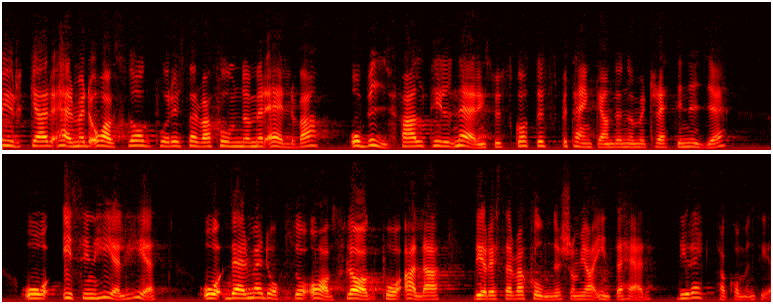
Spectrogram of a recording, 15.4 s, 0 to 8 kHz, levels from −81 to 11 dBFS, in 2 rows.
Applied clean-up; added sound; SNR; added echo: none; none; none; none.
